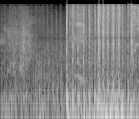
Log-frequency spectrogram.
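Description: A rifle fires in a rapid burst.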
